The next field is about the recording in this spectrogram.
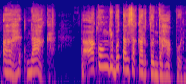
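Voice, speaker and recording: A woman's voice: mid-range voice, expressive, a little slow, background noise, lightly acted. An actress with a Cebuano Filipino accent playing a concerned middle-aged mother, earnestly pleading, in a radio drama. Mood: waking, plain. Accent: Filipino, Cebuano-speaking. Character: concerned mother pleading with her grieving adult daughter. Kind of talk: Philippine radio drama acting.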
